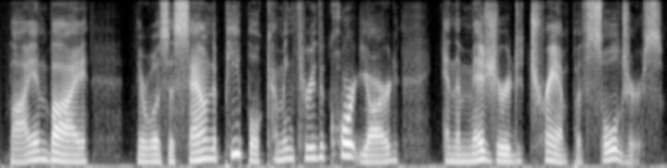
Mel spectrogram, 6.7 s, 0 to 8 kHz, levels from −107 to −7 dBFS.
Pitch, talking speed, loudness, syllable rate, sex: 145 Hz, 170 wpm, -18 LUFS, 4.6 syllables/s, male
